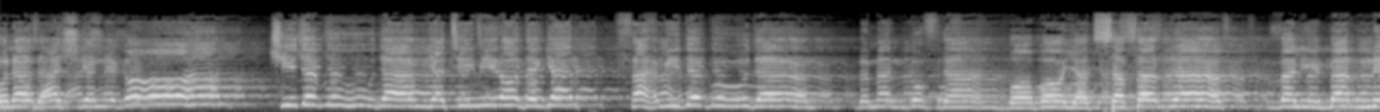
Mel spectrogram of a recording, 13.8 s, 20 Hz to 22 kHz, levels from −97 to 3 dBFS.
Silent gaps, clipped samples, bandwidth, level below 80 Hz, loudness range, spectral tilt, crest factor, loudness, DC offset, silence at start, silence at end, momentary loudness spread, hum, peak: none; under 0.1%; 13.5 kHz; -50 dBFS; 3 LU; -4 dB/octave; 14 dB; -16 LUFS; under 0.1%; 0 s; 0 s; 11 LU; none; 0 dBFS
